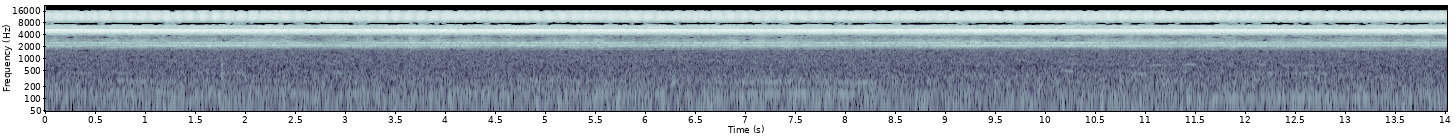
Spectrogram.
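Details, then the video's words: Crickets and grasshoppers on a summer evening where a doe and her fawn are eating hay; an even, ceaseless high trilling chorus in several pitch bands, no pauses, a faint low murmur underneath. "Cricket and Grasshopper Sounds"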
